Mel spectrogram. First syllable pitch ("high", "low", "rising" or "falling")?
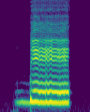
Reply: high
